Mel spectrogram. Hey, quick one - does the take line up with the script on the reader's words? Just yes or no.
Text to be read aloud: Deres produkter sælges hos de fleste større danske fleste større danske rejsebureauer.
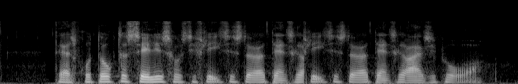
yes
